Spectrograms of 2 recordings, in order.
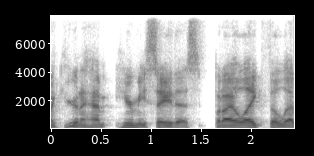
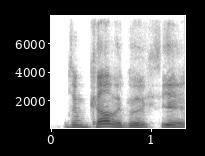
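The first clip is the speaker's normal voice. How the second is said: clumsy put-on drunk voice; 4 semitones higher than usual. Joking with co-hosts about switching to a kid-appropriate topic, in an attempted drunk person voice. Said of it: "trying to do a drunk person voice".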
